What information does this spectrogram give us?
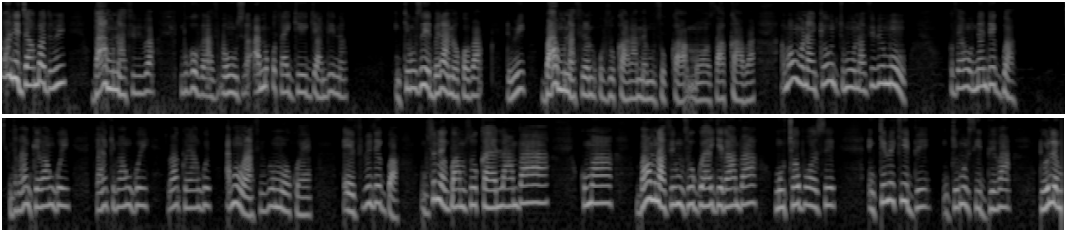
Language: Nyankpa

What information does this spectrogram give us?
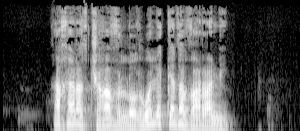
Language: Kabyle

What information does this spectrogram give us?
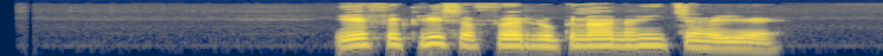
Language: Urdu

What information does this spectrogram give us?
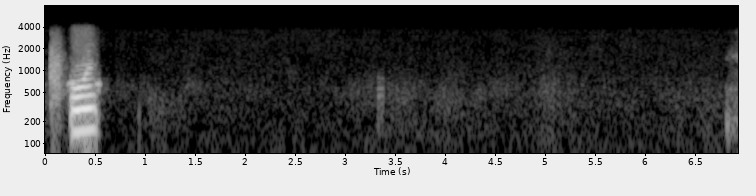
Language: Dogri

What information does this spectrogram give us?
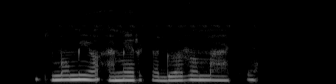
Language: Luo (Kenya and Tanzania)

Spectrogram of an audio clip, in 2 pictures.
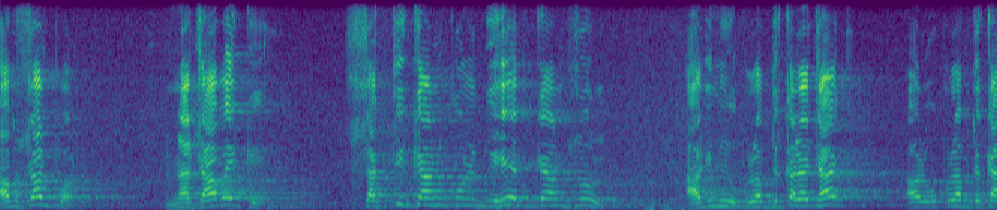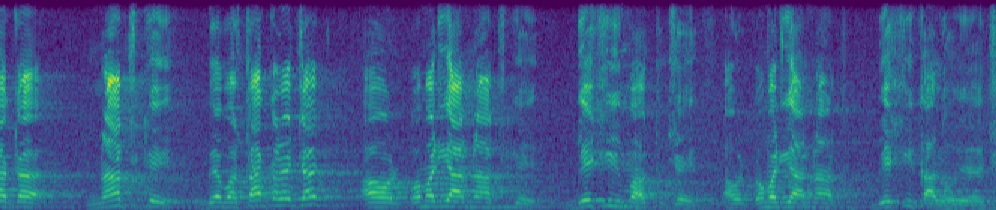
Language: Maithili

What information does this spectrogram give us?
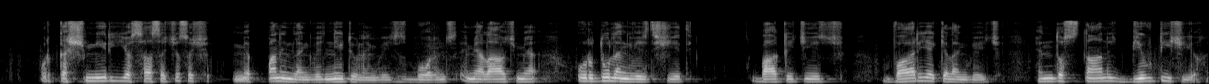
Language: Kashmiri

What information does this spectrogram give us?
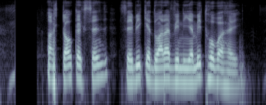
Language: Magahi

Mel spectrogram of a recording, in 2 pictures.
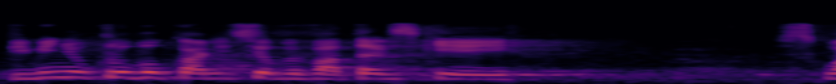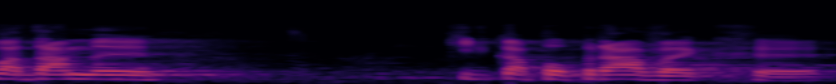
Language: Polish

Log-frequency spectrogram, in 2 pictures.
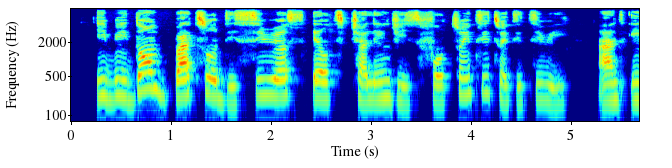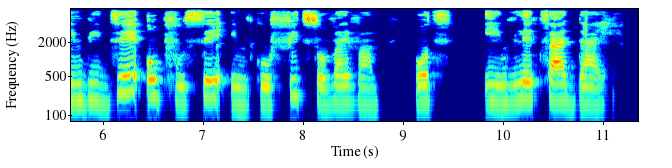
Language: Nigerian Pidgin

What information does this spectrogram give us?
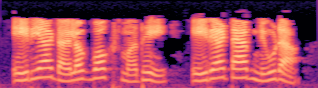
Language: Marathi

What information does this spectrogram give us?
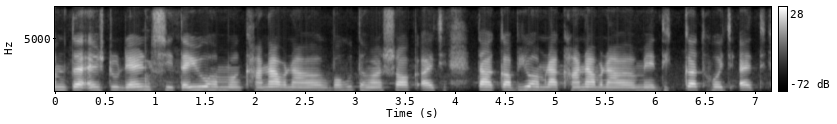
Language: Maithili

